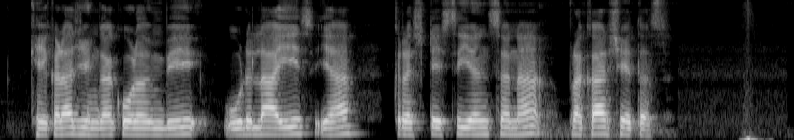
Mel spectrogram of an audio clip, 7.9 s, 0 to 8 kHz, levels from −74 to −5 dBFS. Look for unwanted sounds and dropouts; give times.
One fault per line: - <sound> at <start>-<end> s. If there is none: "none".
- whoosh at 7.4-7.7 s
